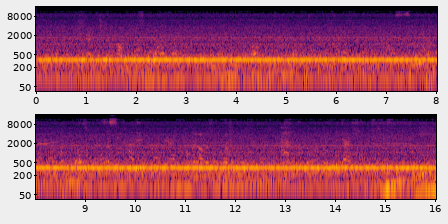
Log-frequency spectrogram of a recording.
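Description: A bus engine idles with a steady hum.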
